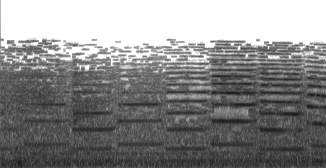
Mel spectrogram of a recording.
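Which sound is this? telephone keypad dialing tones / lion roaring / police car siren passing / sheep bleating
police car siren passing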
